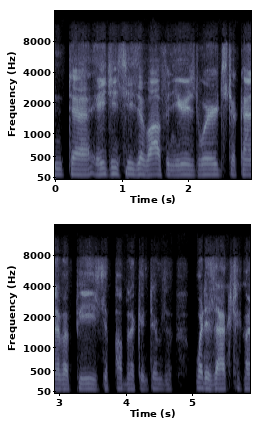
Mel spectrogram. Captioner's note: laughing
